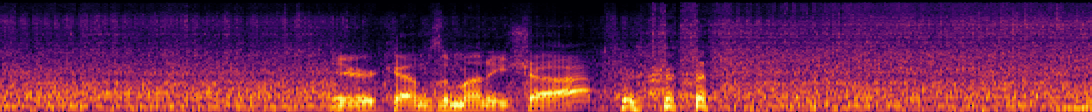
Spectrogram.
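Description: A drill press runs with a steady motor hum while boring slowly into a blank of acrylic and wood clamped in place; someone talks over the middle of it.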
